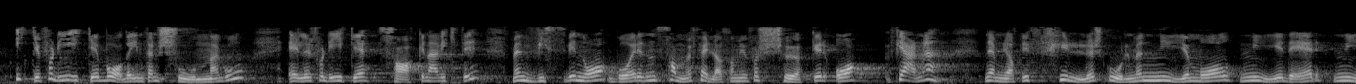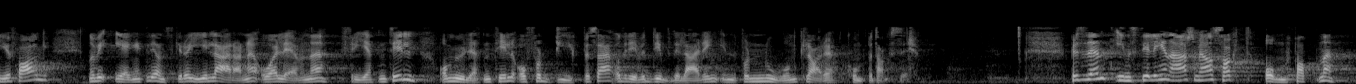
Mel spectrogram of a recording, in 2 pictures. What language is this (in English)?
Norwegian Bokmål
